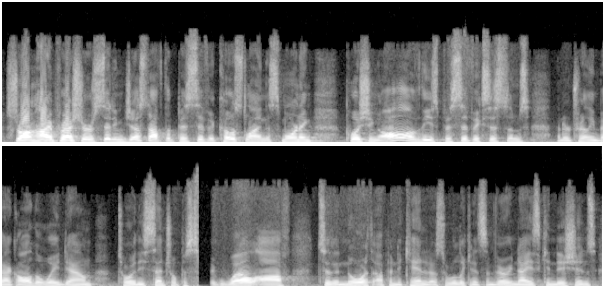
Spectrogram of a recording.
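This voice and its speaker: Fast-talking American TV weatherman. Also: on the high side, a little mellow. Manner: upbeat, fluent presenter delivery. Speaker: television meteorologist. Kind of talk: morning TV weather forecast.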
